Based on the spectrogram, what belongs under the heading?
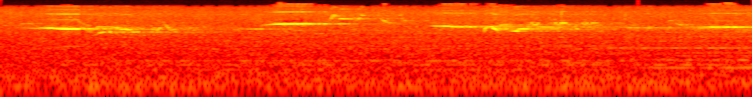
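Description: Birds calling outdoors: several short, slurred whistles at intervals, over a steady low background noise.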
